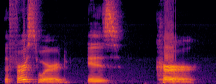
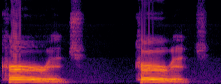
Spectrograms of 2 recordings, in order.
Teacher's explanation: the first word is cur that's the stress cur strong cur and then we have the schwa courage courage okay you can see that schwa ridge it makes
